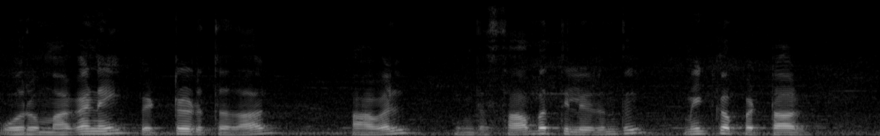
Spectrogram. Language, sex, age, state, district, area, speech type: Tamil, male, 30-45, Tamil Nadu, Ariyalur, rural, read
